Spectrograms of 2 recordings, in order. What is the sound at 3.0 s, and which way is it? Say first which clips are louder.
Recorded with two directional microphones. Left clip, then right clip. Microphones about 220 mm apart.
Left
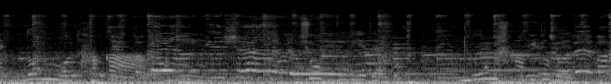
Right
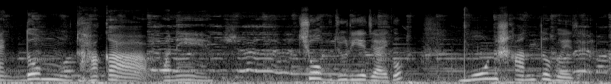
Speech: right 8 dB; 30° right (ahead or behind).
